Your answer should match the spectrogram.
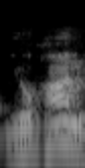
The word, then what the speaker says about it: Johann: So he's not, the correct pronunciation is Gregor Johann Mendel.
